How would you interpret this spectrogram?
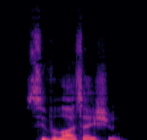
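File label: "civilisation", English, Australian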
